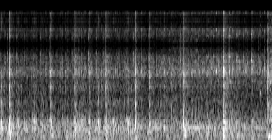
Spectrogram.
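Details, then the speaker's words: Rear derailleur with barrel adjuster turned out too far, overtight shift cable pulling pulley too far inboard on second cog; light sharp ticks every half second to second at rear cogs as bike tries to self-shift; cable tension misadjusted, not a limit-screw issue. "focus on that noise a second it is a noise but if we look the pulley is now actually too far in board we're trying to actually shift the bike is trying to shift itself"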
